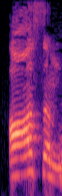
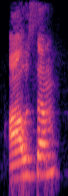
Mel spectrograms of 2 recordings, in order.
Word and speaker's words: awesome: Do we say awesome? No, we say awesome. Sound will be what? A is coming with W, sound will be O. W is coming with A, sound will be O. Was.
